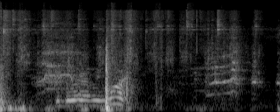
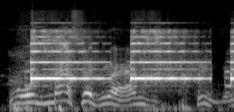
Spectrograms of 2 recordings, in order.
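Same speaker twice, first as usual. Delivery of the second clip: loud, high, slow and pompous, like a ruler bragging; mock grand boast; 19 dB louder, slower than usual. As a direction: proclaim the lands like a king showing off. Mock grand boast about family lands.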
